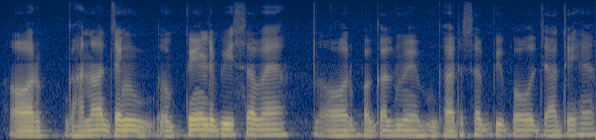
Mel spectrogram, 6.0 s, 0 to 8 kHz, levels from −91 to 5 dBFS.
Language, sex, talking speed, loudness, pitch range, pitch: Maithili, male, 150 wpm, -28 LUFS, 105-115 Hz, 110 Hz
